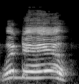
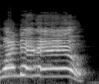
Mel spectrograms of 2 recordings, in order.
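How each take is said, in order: First: High-pitched startled exclamation; retold startled disbelief. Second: Very high, mock-alarmed outcry; retold escalating shock. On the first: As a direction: blurt it out in mock astonishment. Retold startled reaction to a creature. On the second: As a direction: push the astonishment way up high. Bigger reaction after it grew.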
